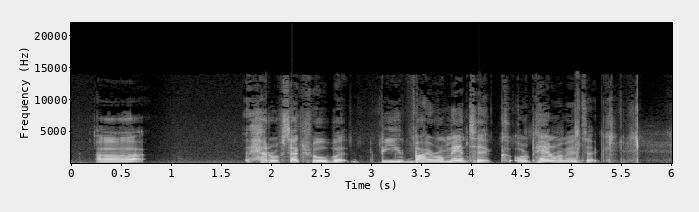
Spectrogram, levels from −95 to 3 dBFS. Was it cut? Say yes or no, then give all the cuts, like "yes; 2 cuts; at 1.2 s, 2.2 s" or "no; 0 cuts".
yes; 1 cut; at 3.3 s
